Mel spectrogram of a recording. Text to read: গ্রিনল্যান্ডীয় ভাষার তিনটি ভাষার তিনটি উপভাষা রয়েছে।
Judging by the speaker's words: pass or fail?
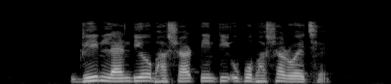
fail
